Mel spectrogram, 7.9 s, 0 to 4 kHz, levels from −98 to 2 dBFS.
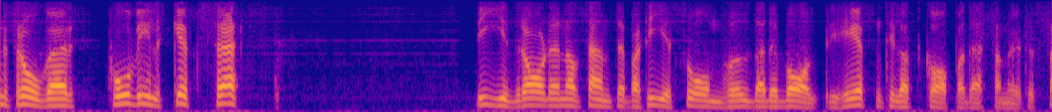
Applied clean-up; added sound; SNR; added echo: neural separator model SepFormer WHAM!.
